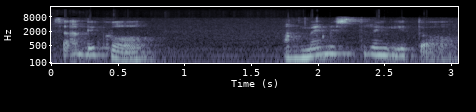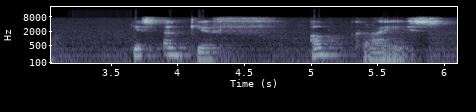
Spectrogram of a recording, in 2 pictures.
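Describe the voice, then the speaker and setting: Slow-talking priest, echoey room. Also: male voice, gravelly, a little hiss or hum. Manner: animated storyteller, mixing English into Filipino, frequent "bro" and "no?". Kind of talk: conversational teaching in a talk show. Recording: roomy, dull low-fi sound.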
